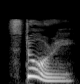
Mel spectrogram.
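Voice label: "story", British English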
